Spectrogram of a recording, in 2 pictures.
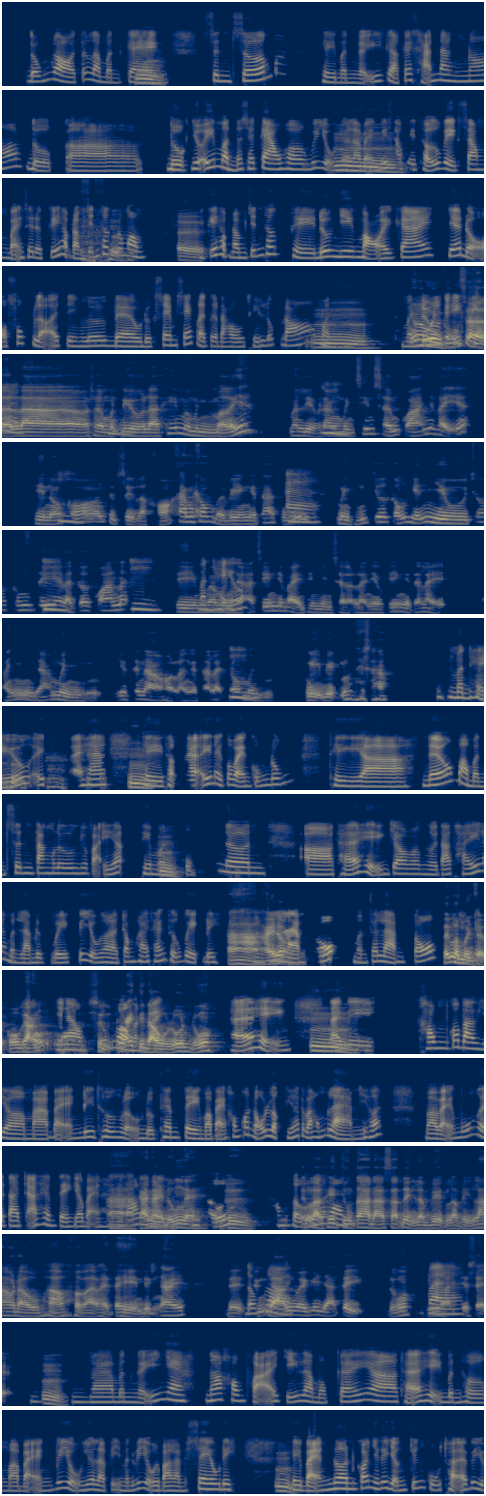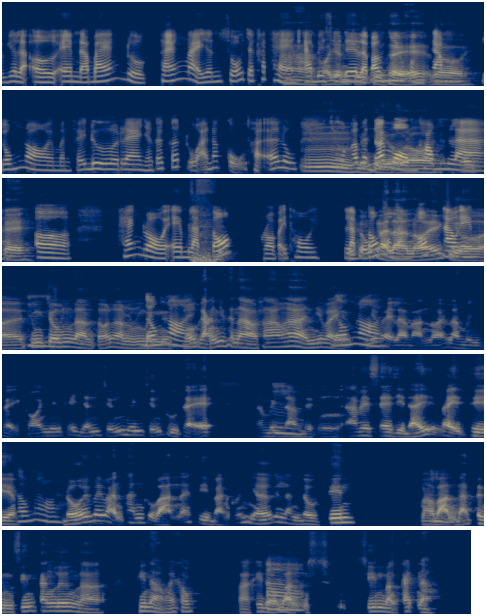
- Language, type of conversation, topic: Vietnamese, podcast, Làm sao để xin tăng lương mà không ngượng?
- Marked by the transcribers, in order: other background noise; laugh; other noise; laughing while speaking: "thì sao?"; laugh; tapping; laughing while speaking: "vào và"; laugh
